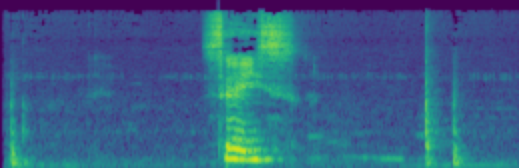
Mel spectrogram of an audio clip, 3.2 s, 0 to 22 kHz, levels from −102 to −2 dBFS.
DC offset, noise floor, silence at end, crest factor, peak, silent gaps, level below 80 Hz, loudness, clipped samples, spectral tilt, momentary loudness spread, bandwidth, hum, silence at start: under 0.1%; -55 dBFS; 0.35 s; 20 dB; 0 dBFS; none; -58 dBFS; -13 LUFS; under 0.1%; -2 dB/octave; 24 LU; 17 kHz; none; 0.05 s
